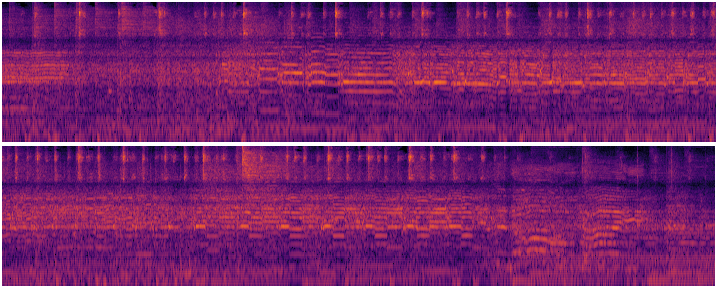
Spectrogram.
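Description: Live rock band playing an instrumental passage, with several electric guitars over bass and drums, amplified through a PA in a gymnasium.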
